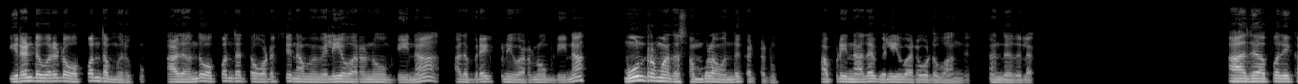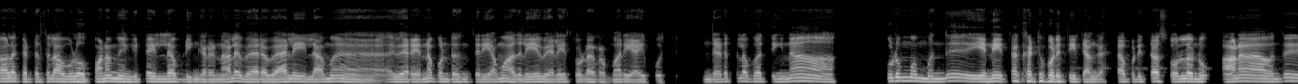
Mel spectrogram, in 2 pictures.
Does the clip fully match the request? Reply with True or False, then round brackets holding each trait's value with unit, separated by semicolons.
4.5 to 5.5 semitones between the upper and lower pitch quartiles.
False (3.0 semitones)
